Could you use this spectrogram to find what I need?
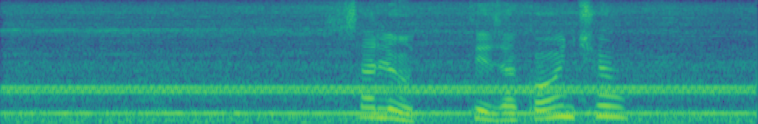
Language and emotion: Russian, neutral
